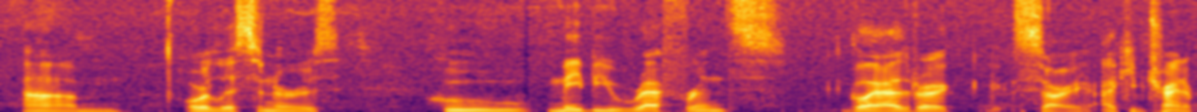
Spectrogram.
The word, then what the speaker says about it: Gleadhraich: Do you ever feel like you encounter crowds or listeners who maybe reference Gleadhraich? Sorry, I keep trying to pronounce the name of the band right.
